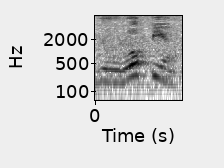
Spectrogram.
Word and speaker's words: European: In the second example, the word European starting with E, but when we pronounce it, there is no sound of E. We are saying European, yo.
